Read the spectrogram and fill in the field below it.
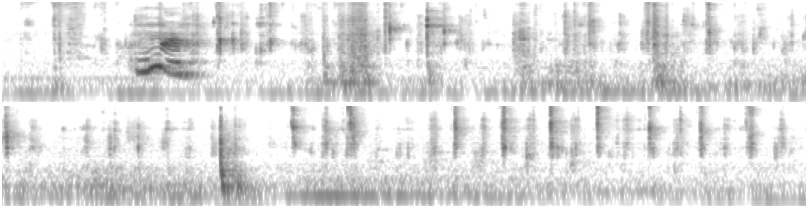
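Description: A woman slurps and smacks her lips loudly while eating, close by.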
